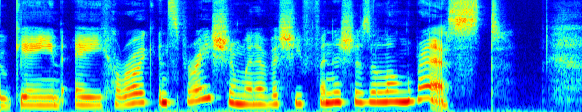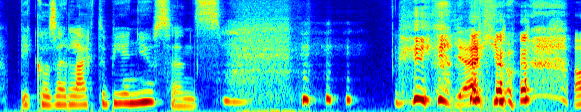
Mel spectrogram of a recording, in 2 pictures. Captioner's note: laughing; laughs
